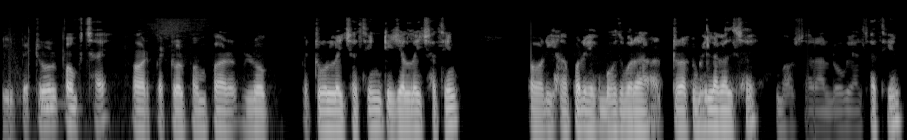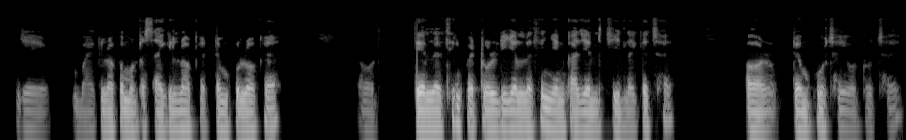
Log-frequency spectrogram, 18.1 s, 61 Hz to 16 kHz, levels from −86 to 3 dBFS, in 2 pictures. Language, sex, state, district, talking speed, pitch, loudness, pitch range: Maithili, male, Bihar, Samastipur, 185 wpm, 100 Hz, -28 LUFS, 95-100 Hz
